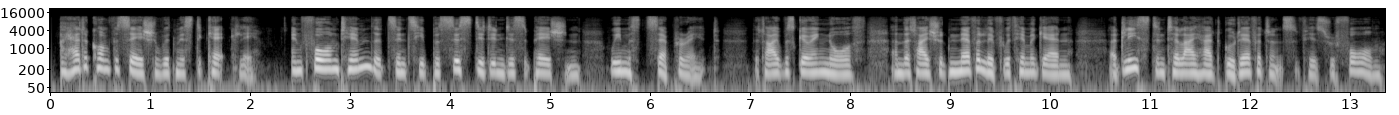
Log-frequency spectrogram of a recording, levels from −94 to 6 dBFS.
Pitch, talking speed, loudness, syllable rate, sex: 160 Hz, 190 wpm, -21 LUFS, 5.5 syllables/s, female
